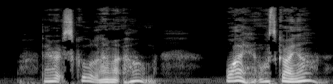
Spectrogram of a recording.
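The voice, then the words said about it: Rushed, trembling voice. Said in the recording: “My voice was rushed and trembling.”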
